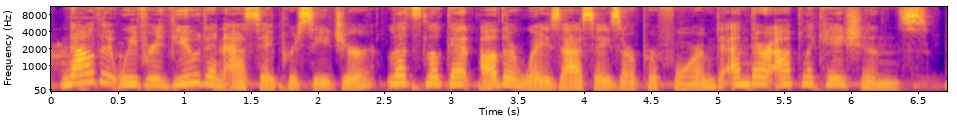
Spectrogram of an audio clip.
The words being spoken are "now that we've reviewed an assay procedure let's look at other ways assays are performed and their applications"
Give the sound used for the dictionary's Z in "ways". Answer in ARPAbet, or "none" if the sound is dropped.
Z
